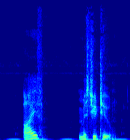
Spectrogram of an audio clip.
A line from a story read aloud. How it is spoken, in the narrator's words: Maddie replied stiffly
